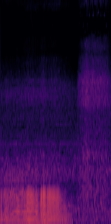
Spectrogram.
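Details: Pug snoring loudly while napping on a reclining chair: a loud, rough, buzzing snore on the in-breath, then a quieter out-breath.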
